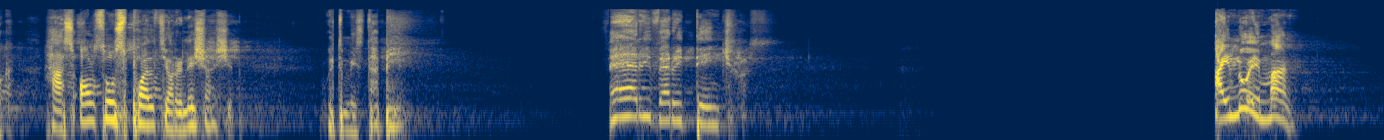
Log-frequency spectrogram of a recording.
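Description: A man preaches forcefully into a microphone in a large echoing hall, in bursts with pauses.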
